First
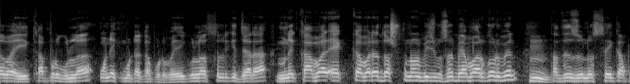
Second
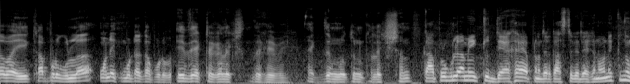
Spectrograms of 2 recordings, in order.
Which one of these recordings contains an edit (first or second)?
second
